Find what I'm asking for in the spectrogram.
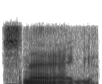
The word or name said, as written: snag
